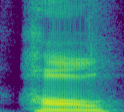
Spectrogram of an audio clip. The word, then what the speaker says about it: Hồ: a little practice you will be able to pronounce hole just like a Vietnamese good luck and do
